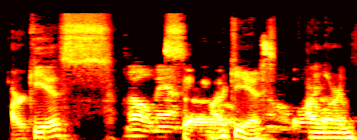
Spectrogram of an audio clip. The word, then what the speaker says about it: Arceus: Pokemon Legends R uh I believe it's pronounced archus oh man archus our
